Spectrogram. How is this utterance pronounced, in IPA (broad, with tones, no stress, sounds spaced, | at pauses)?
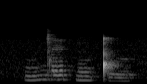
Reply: p u˨˦ ŋ͡ǀ ɛ˦ k͡p ũ˧ ǃ ʊ˨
